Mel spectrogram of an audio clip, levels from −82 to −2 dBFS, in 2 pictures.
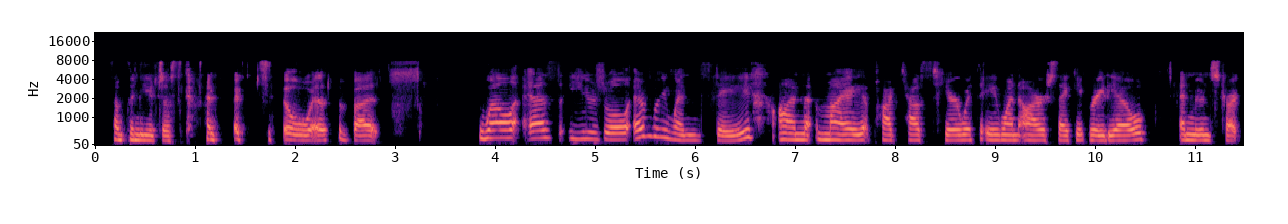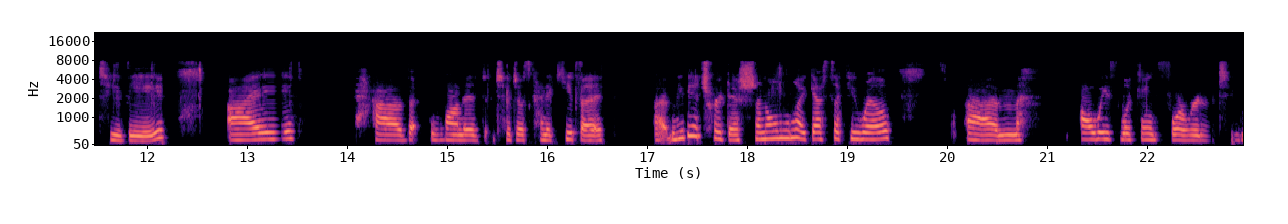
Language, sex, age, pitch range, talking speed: English, female, 30-49, 185-235 Hz, 125 wpm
